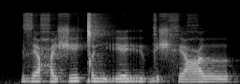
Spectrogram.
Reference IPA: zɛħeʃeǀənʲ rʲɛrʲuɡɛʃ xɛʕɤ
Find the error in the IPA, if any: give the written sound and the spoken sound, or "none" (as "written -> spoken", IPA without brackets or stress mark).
none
